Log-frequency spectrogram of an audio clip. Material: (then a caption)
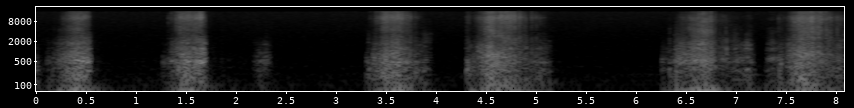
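Foam. Long nails of both hands, then one hand at the side, scratch a black foam microphone windscreen. Seven separate rough, rasping scrapes come through with a heavy low rumble and a bright hiss. Each is a short burst between near-silent gaps, and one is briefer and fainter than the others.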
